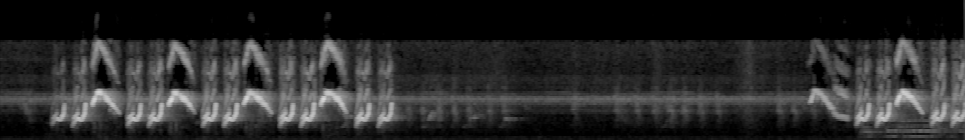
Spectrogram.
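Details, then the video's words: After moulting, a gelatik batu (cinereous tit) sings slower phrases pairing a high upslurred whistle with lower downslurred notes, in repeated groups. A pause follows, then a second bout with faint lower tones beneath. "GELATIK BATU GACOR ‼️ KICAU GELATIK BATU SETELAH MABUNG"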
